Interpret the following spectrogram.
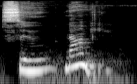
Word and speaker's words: tsunami: About TS, it's ts, not su. To make this sound, first say rats, then take away the ra part and just say ts. Now say tsunami.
